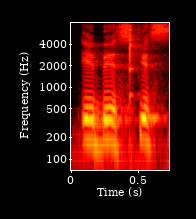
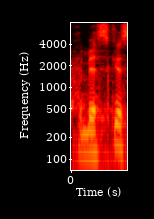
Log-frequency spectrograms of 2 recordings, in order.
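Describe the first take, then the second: First: The opening H is pronounced softly. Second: The opening H is pronounced strongly. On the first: "should I be putting less emphasis on the H?" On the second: "Am I overemphasizing the H?"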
